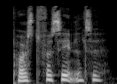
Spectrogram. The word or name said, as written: postforsendelse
